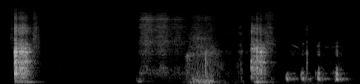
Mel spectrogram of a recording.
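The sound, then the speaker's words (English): A voice imitates the clapping noise or small explosion of an old video game with harsh, hissing bursts of breathy noise, first a sharp pop, then a longer crackle, another burst, and a few quick sputtering puffs at the end. “Like, that clapping noise or any kind of small explosion in an old game sounded just like this.”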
